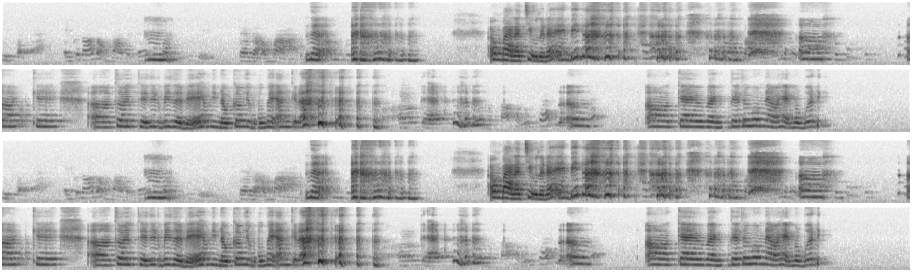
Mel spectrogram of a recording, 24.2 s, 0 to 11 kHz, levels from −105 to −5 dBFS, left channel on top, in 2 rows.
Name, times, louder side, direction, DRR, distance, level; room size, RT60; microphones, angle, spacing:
voice 1, 0.0-2.9 3.2-4.7 8.5-9.1 9.6-11.4 12.0-12.4 17.1-20.1, left 2 dB, 55° left, 6.7 m, -53 dB
voice 2, 1.9-2.3 4.1-4.4 4.7-5.6 6.0-11.1 12.1-17.2 17.8-18.5 19.6-20.0 20.7-23.0, right 3 dB, 30° right, 1.1 m, -33 dB
27.5 x 11.0 x 2.7 m
head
